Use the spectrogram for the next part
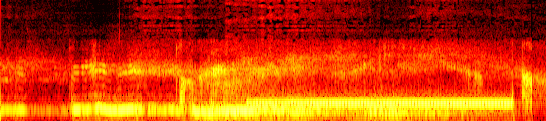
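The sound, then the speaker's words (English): A phone ringback tone sounds once, a steady two-second electronic burr heard while calling someone back, over a busy background of muffled voices and room noise. “I am calling back. It's ringing.”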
